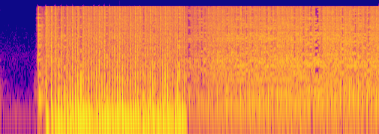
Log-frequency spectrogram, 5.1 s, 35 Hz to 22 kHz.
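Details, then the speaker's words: Homemade 6-cylinder two-plate compressed air engine switched to four cylinders during RPM test: fast, uneven pounding strokes with steady hiss behind; owner suspects a leaking valve. "Maybe I've got a valve that leaks. Sounds like it."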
